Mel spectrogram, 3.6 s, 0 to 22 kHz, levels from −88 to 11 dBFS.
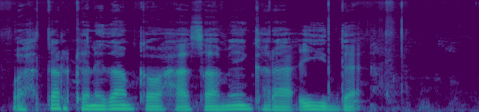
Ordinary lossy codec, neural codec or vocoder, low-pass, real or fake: none; none; none; real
